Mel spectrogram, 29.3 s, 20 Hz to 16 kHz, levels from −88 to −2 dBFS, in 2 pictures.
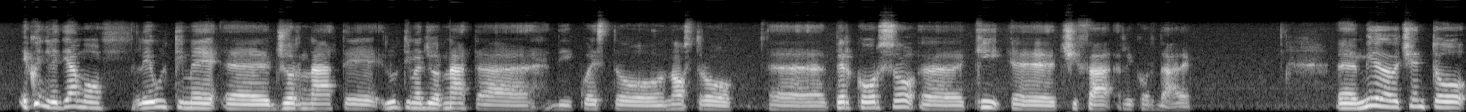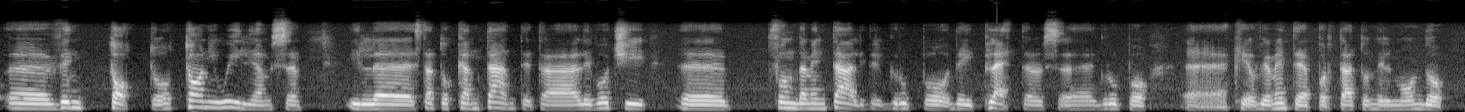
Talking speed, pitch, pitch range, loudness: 90 wpm, 150 Hz, 130-175 Hz, -18 LUFS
